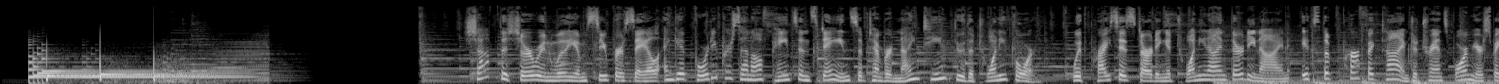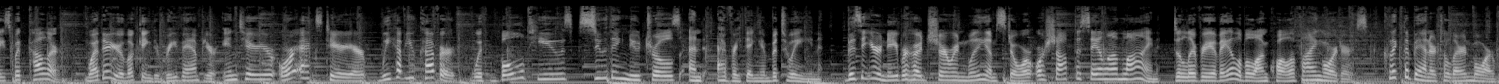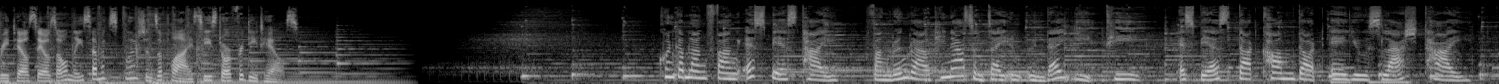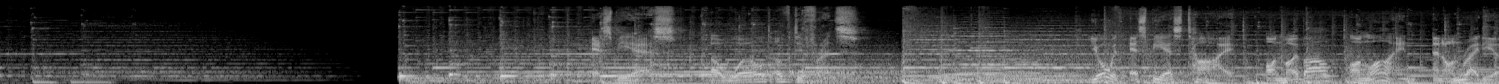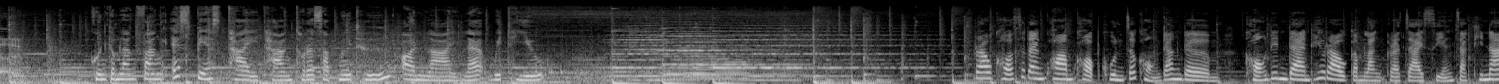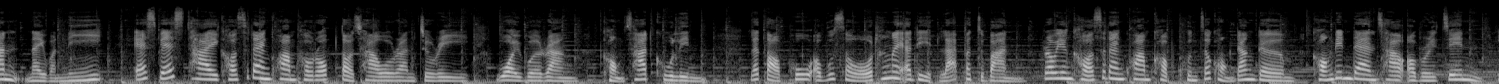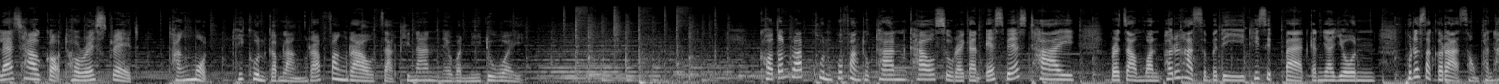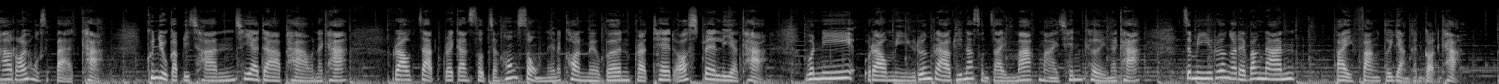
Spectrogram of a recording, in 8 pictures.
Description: รายการสด 18 กันยายน 2568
